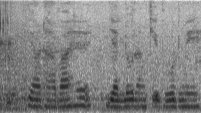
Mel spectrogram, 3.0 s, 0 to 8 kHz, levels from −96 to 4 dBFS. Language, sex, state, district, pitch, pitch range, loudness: Hindi, female, Chhattisgarh, Raipur, 180 Hz, 175-185 Hz, -17 LUFS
